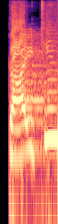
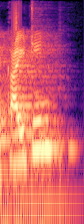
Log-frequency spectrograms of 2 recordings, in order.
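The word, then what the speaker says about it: chitin: देखो काइटिन को हम प्रोनाउंसिएशन में और क्या बोल सकते हैं, चीटिन भी पढ़ सकते हैं या नहीं पढ़ सकते, ऑब्वियसली पढ़ सकते हैं, चीटिन भी कह सकते हैं।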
